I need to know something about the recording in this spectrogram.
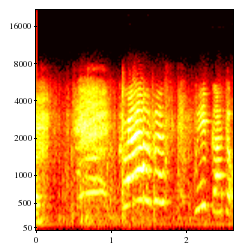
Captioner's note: gasps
